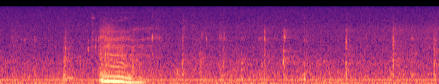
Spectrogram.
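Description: A person chewing a mouthful of thick, chewy glass noodles close to the microphone, with small wet mouth clicks. About a second in, a short voiced sound falls in pitch.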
